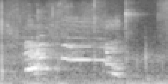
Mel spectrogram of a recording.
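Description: A dog in a block-building video game whimpers in a short, high, wavering whine with a couple of pitch glides. It is fairly faint and stands alone without speech.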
